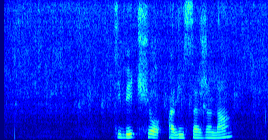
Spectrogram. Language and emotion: Russian, angry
